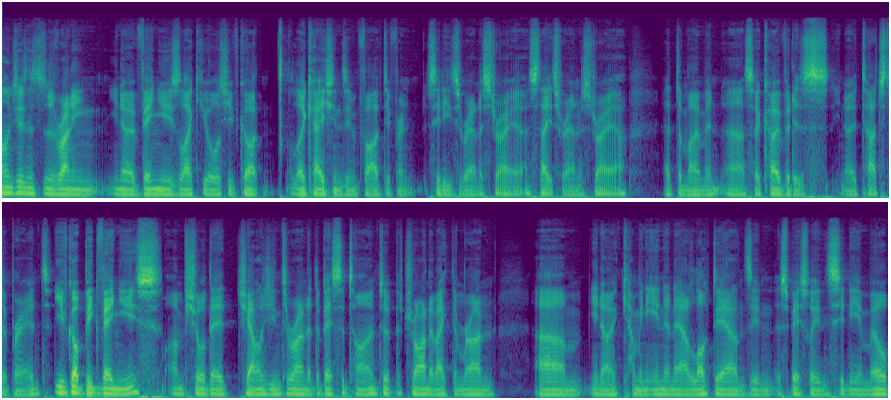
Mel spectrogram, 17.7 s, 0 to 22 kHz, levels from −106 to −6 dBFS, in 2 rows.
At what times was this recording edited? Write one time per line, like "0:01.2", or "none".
0:02.2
